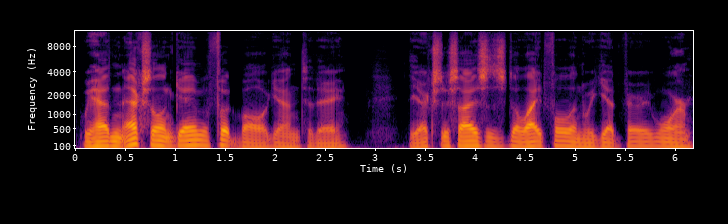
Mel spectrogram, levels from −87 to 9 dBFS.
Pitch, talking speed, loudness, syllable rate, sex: 90 Hz, 175 wpm, -19 LUFS, 5.4 syllables/s, male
